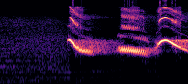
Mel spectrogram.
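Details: Caged green-winged saltator on a flight stand giving three rich whistled notes in quick succession, the first and last arching up then down, the middle one steady and drawn out.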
